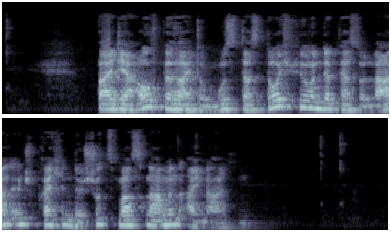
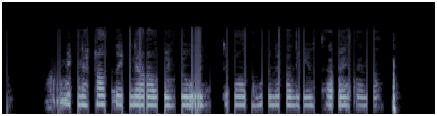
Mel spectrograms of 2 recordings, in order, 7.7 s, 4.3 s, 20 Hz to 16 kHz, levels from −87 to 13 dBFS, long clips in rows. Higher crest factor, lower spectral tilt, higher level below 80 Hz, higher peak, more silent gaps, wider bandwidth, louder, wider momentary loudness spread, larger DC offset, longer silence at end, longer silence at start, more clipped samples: second, 18 dB vs 24 dB; second, -6 dB/octave vs -8 dB/octave; about the same, -56 dBFS vs -58 dBFS; about the same, -2 dBFS vs -4 dBFS; second, none vs 2.16-2.20 s, 2.45-2.49 s, 3.83-3.90 s; first, 11.5 kHz vs 7.4 kHz; first, -18 LUFS vs -27 LUFS; about the same, 9 LU vs 7 LU; neither; first, 1.4 s vs 0.4 s; first, 0.95 s vs 0.45 s; neither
